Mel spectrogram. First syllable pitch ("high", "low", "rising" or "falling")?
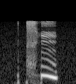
falling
